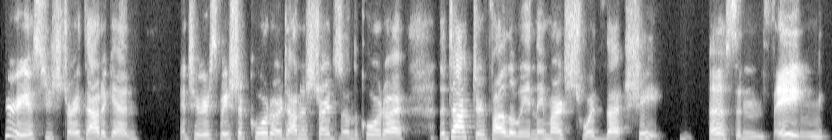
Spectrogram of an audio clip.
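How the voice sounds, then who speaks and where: A woman narrating the action descriptions of a fan audio drama script, reading at a paced rhythm with pauses. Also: medium pitch, a bit bright. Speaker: narrator of stage directions.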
